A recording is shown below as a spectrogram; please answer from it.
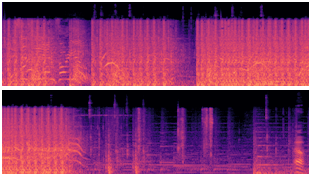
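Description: Rapid gunfire from dum-dum rounds in the No One Lives Forever video game, two long loud sustained bursts of automatic fire, then scattered single shots and clatter fading out before another burst starts.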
